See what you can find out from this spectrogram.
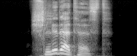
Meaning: inflection of schliddern: 1. second-person singular preterite 2. second-person singular subjunctive II
- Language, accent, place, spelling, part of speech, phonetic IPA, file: German, Germany, Berlin, schliddertest, verb, [ˈʃlɪdɐtəst], De-schliddertest.ogg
